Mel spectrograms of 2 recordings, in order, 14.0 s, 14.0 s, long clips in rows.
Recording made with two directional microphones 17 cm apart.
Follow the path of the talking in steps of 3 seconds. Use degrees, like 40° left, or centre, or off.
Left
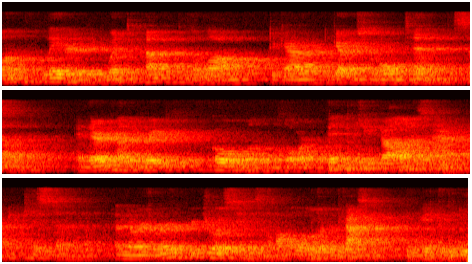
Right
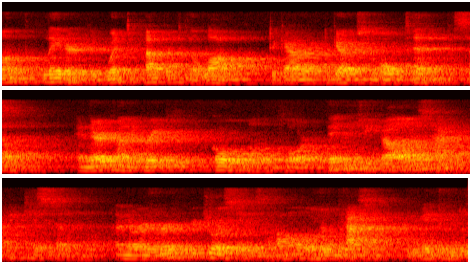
20° right, centre, 20° left, 20° left, 20° left.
